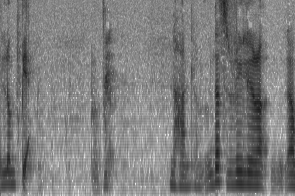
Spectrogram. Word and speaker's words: lumpia: Guys, Tommy would say lumpia. Lumpia. Nahan, that's really a word. Yeah. Lumpia. Lumpia. Yeah, good. A heavier accent on the end of that word.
